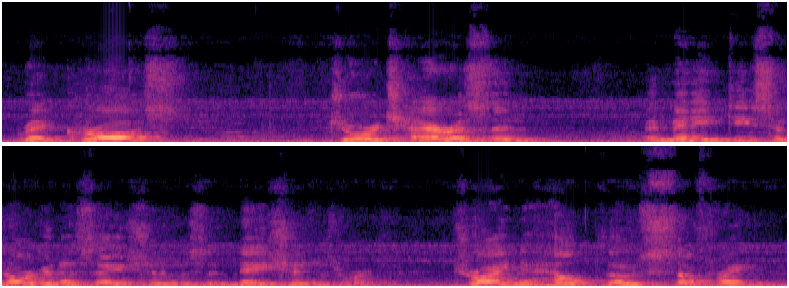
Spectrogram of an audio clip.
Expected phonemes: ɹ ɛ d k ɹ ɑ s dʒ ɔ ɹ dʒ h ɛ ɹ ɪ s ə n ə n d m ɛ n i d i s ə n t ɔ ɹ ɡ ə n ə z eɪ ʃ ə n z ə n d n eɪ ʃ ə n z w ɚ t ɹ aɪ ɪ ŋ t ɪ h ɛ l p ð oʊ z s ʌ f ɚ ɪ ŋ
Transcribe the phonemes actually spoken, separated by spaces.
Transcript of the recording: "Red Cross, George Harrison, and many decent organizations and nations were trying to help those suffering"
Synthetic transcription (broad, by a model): ɹ ɛ d k ɹ ɑ s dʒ ɔ ɹ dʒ h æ ɹ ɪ s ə n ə n m ɛ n i d i s ə n t ɔ ɹ ɡ ə n ə z eɪ ʃ ə n z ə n n eɪ ʃ ə n z w ɚ t ɹ aɪ ɪ ŋ t ɪ h ɛ l p ð oʊ z s ʌ f ɚ ɪ ŋ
